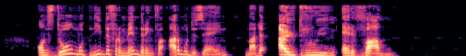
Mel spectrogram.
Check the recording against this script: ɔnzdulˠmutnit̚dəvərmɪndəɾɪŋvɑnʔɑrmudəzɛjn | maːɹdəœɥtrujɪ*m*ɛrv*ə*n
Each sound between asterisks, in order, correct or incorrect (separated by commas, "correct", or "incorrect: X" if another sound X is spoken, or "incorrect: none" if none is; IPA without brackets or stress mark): incorrect: ŋ, incorrect: ɑ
